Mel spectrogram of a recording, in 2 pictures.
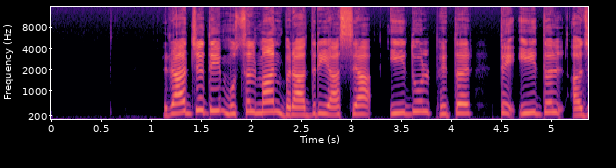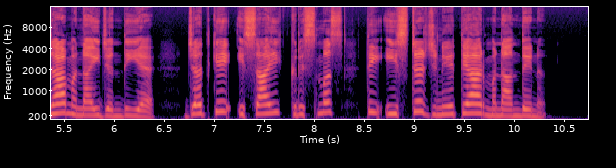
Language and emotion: Dogri, neutral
